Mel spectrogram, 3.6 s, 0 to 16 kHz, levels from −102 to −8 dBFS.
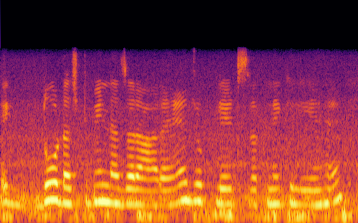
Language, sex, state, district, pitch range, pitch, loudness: Hindi, female, Uttar Pradesh, Lalitpur, 220-255 Hz, 230 Hz, -15 LUFS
